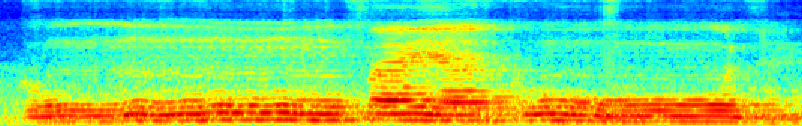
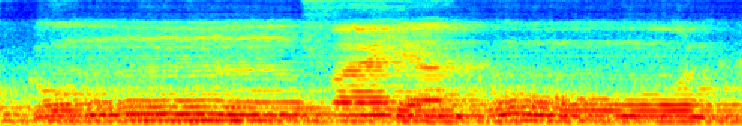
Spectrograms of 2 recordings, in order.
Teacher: Kun berarti nun mati, nun sukun. Bertemu fa berarti ikhfa. Jadi bacanya langsung persiapan di makhraj fa.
